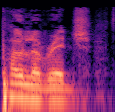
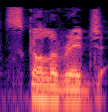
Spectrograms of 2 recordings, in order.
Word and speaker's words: Coleridge: And in his own poems, he rhymes it with Polar Ridge, Scholar Ridge, and The Whole Ridge.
